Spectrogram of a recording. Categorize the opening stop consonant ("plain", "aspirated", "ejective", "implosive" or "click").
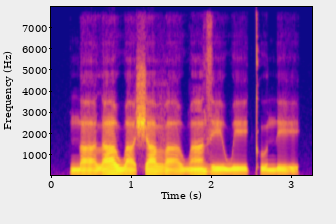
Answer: ejective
